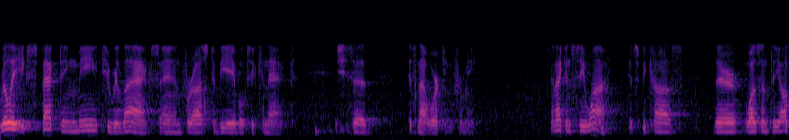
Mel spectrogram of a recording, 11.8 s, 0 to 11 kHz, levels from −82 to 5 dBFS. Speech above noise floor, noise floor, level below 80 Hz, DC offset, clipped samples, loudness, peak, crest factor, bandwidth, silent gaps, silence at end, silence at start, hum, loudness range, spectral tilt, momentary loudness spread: 26 dB; -69 dBFS; -88 dBFS; under 0.1%; under 0.1%; -42 LUFS; -22 dBFS; 20 dB; 4.4 kHz; none; 0 s; 0 s; none; 6 LU; -2 dB/octave; 18 LU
